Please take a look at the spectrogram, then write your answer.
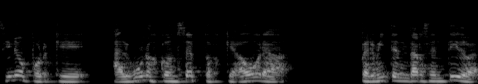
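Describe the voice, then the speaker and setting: At a fairly slow pace, a somewhat breathy man speaks with a fairly high pitch and ordinary pitch variation. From Argentina, La Plata. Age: 40s. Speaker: philosophy lecturer. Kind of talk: interview testimony. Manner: formal.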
